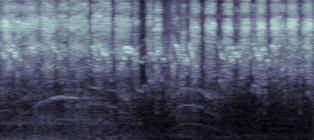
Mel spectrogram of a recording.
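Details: Caged yellow male budgerigars chatter together in a steady, dense stream of scratchy warbles and quick chirps, with faint sliding whistles and a brief lull midway.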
